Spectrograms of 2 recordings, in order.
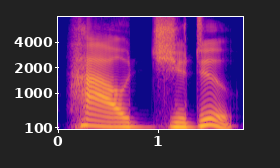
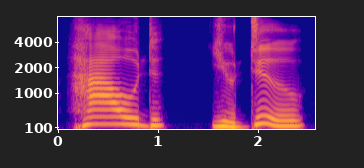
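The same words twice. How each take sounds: First: The d and y blend into a j sound. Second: The d and y stay as separate sounds.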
